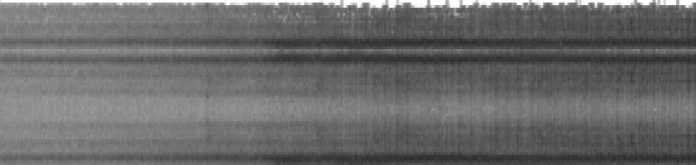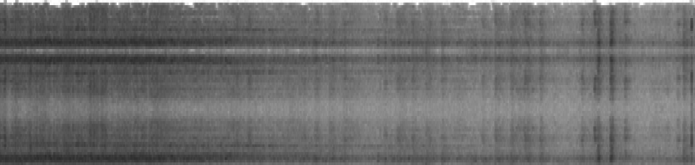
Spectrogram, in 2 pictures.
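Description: Southern electric multiple-unit train running through along the platform, its wheels rumbling and clattering on the rails. The sound builds over a couple of seconds, stays loud for about seven seconds, then fades away.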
